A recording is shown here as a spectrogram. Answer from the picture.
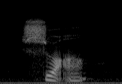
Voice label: "shuang3", chinese pinyin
